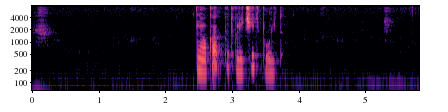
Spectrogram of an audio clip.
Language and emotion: Russian, neutral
